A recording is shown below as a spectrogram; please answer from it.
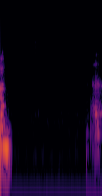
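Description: A man's voice saying a last short word at the very start, then dead digital silence for over a second, until another man's voice begins just before the end.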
